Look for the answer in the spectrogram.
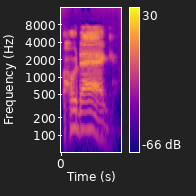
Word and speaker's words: Hodag: Hodag. Long A sound.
